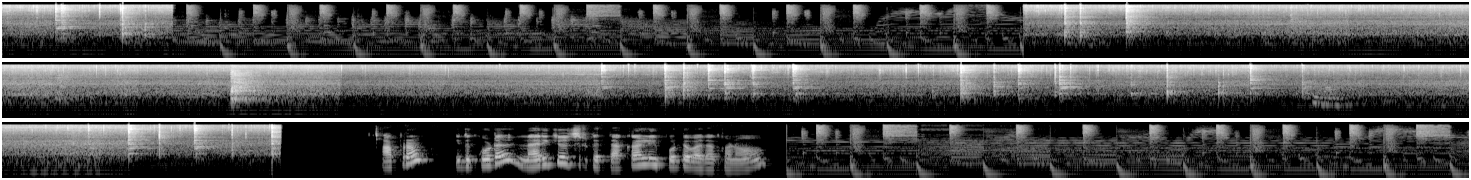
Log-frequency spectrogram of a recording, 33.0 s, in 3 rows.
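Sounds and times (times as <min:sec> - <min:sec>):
onions sizzling in oil: 0:00.0 - 0:01.3, 0:07.7 - 0:24.1
ladle scraping and clinking on pot: 0:15.4 - 0:21.4, 0:22.5 - 0:24.1.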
